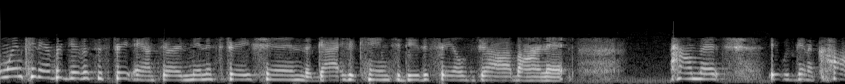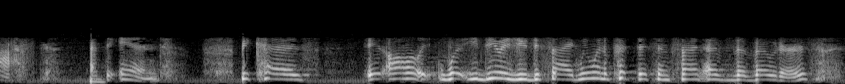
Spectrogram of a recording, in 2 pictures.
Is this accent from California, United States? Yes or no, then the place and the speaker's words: yes; California, United States; I am from Northern California.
